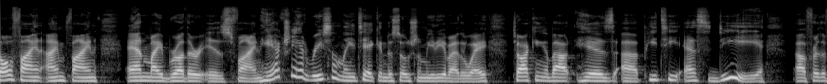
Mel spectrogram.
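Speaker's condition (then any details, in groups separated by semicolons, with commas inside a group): No condition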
